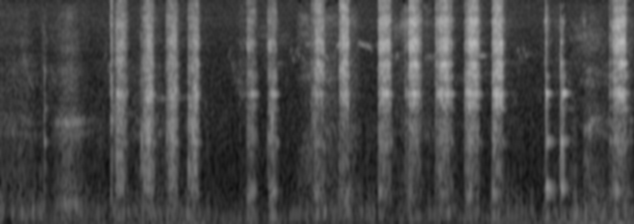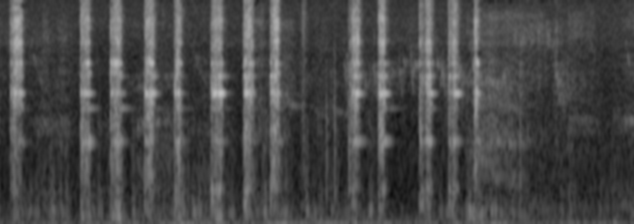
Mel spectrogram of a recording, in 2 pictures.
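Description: A trowel scrapes and taps against mortar and brick.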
